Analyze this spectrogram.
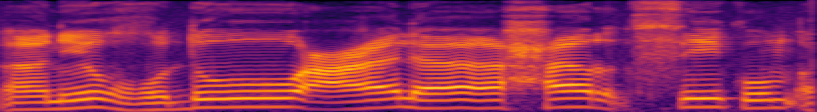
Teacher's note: را ساکنوں سے پہلے زبر تو را کو پر پڑھیں گے، ہا گلے سے ادا کریں گے.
